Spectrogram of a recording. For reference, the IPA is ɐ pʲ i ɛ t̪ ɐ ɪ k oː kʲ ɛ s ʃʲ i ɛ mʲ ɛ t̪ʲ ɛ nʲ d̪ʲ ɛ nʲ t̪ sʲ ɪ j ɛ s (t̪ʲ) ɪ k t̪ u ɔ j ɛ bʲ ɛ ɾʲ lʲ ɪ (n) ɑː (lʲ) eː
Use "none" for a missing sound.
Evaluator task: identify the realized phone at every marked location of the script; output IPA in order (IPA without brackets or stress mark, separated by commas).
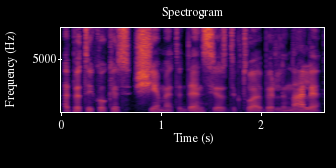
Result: d̪ʲ, n, lʲ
